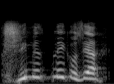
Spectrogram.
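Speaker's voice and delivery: ordinary talk, nothing marked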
